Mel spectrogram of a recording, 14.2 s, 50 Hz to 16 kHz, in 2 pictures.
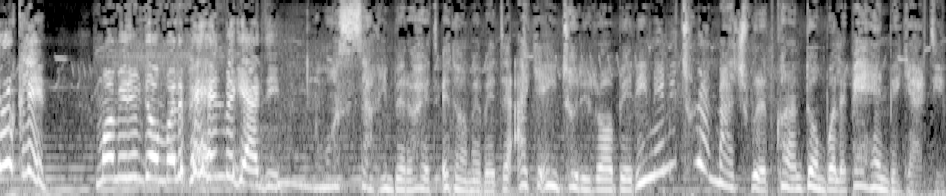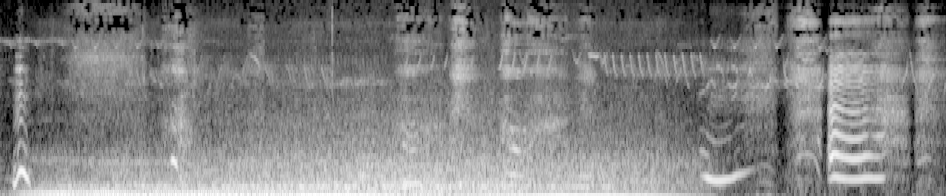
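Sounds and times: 
speech: 0:00.3 - 0:07.8, 0:08.4 - 0:08.6
steady rumbling noise: 0:06.6 - 0:12.6.

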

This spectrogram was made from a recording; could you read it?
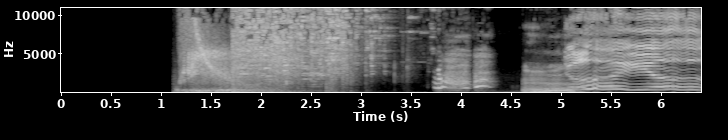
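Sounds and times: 
glass drink bottle smashing and shattering: 0:01.2 - 0:03.8
person moaning: 0:03.8 - 0:05.7
person grunting: 0:04.0 - 0:05.5.

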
